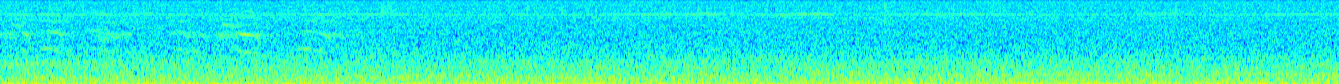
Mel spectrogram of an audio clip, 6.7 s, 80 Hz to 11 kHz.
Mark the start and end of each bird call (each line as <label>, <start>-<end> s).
Brown Jay (Psilorhinus morio), 0.0-1.8 s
